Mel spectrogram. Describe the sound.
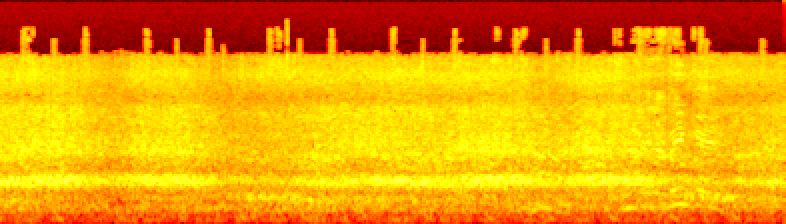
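Thousands of football fans in the stands of the RCD Stadium chant "Musulmán el que no vote" in unison in the first minutes of a match against Egypt, a dense, steady roar with a rhythmic sung cadence that swells slightly and holds loud throughout.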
